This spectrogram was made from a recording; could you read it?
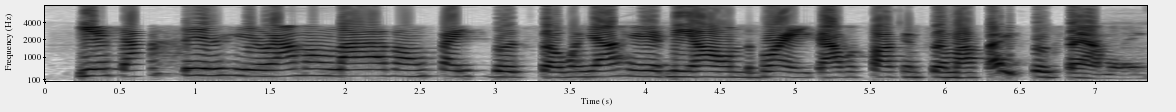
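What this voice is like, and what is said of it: Texas accent. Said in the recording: “you can hear that Texas accent come out loud and clear”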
